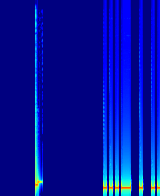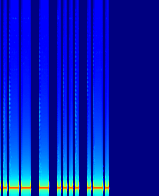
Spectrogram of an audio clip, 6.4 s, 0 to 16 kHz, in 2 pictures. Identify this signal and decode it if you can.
Morse code, heard as a keyed tone, about 20 wpm, 700 Hz. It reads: VE3THR
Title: 2023 POTA Hunter Call Signs - 20wpm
